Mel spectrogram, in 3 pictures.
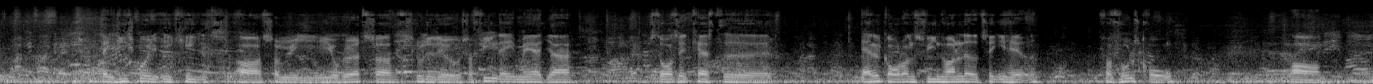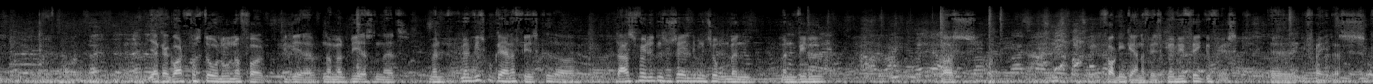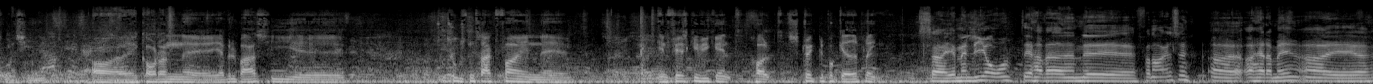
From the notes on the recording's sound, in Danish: Har lige sendt live fra Folkemødet på Bornholm.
